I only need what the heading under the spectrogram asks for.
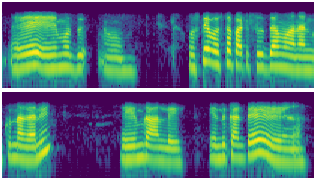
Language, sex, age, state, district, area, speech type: Telugu, female, 30-45, Telangana, Vikarabad, urban, conversation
